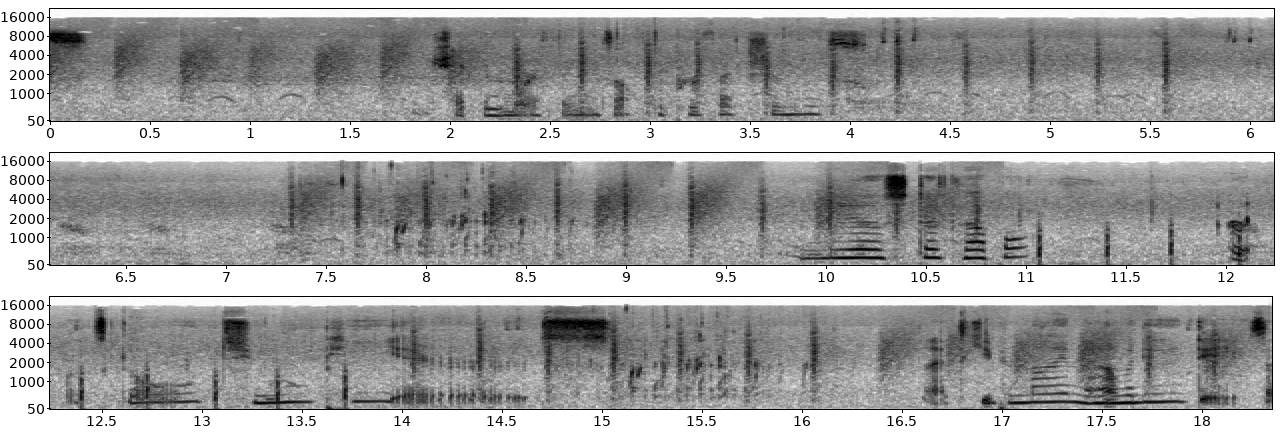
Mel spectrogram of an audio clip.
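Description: Footsteps patter quickly along a path.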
